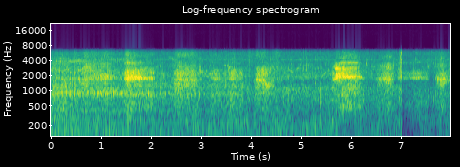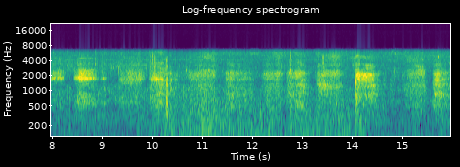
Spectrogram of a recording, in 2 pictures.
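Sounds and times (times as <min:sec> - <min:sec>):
tyres rumbling: 0:00.0 - 0:15.9
wind: 0:00.0 - 0:15.9
person breathing hard: 0:00.6 - 0:04.7, 0:05.6 - 0:15.9.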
